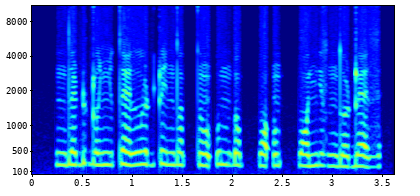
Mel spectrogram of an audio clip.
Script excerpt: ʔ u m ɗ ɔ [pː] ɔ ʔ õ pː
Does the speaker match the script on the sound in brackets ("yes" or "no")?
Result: yes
